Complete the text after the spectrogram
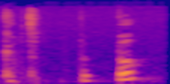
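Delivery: a timid man stumbling through; stuttering nervous. A narrator's reading. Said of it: "Despite the stuttering and faint tremble".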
